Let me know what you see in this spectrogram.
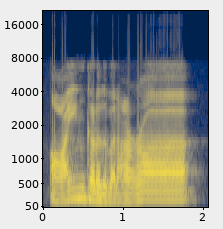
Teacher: اچھا یہاں پر لوگ غلطی کرتے ہیں، عین کو بھی حمزہ پڑھ جاتے ہیں، عین کو حمزہ نہیں پڑھنا، عین کو کلیئر کر کے پڑھنا ہے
